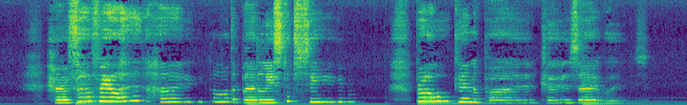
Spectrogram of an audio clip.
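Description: A woman's voice carrying a slow melody without clear words over a ukulele, its chords strummed about every three seconds and left to ring, starting about a second in.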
